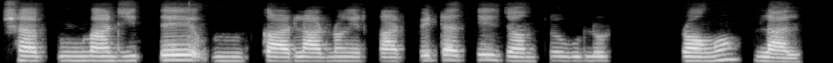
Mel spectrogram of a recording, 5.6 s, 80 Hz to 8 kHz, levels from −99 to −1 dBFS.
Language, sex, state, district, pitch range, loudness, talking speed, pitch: Bengali, female, West Bengal, Jhargram, 190-215 Hz, -18 LUFS, 110 wpm, 200 Hz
